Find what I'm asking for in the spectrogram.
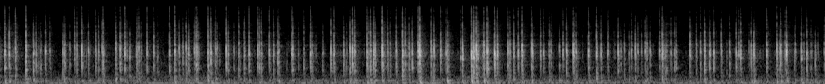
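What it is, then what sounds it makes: Thin hollow plastic tray tapped with fingernails. Long fingernails rapidly tap and scratch a hollow white plastic false eyelash blister tray. The result is a dense, steady stream of crisp, dry clicks with a bright, thin midrange tone. Each tap dies away instantly, with almost no low end.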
